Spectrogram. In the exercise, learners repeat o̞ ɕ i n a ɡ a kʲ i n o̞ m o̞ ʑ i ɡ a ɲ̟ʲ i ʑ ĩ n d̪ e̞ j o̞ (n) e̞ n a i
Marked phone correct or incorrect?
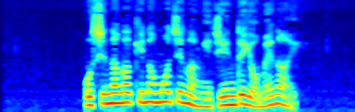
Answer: incorrect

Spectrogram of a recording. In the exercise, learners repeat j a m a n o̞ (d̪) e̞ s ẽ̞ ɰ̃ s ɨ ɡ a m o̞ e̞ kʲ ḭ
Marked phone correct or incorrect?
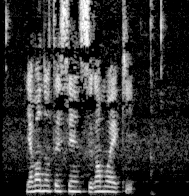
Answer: incorrect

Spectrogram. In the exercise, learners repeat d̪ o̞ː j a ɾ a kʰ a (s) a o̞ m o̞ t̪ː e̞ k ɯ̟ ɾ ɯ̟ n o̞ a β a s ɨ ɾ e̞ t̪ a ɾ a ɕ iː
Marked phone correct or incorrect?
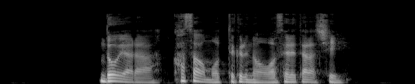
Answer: correct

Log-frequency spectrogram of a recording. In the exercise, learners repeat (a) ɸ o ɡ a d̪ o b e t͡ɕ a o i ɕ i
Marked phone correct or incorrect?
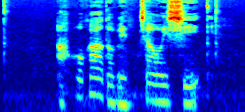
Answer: correct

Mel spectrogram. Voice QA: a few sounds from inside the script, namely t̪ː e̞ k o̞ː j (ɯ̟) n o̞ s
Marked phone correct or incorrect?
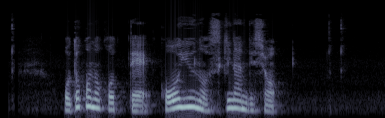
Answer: incorrect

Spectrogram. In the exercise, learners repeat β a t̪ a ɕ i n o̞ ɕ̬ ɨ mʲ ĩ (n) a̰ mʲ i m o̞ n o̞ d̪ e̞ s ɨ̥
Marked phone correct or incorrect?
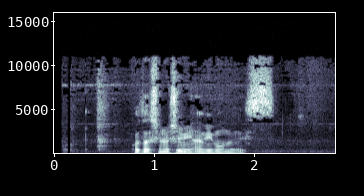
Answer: incorrect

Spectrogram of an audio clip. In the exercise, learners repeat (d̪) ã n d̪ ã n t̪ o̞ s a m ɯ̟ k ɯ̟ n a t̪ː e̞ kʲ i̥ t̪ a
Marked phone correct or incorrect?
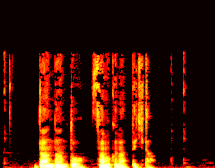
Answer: correct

